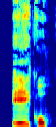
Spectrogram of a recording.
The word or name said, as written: agro.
